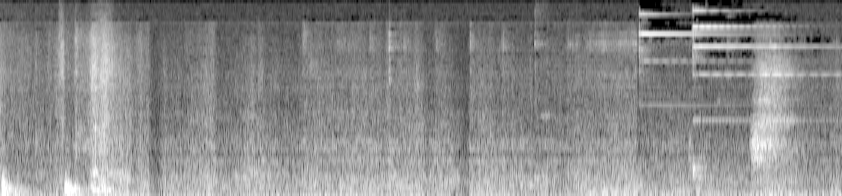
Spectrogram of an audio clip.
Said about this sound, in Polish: To zegar. Jeśli chodzi, musiała go wczoraj nakręcić. Niekoniecznie. Stare zegary nakręca się raz na tydzień.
